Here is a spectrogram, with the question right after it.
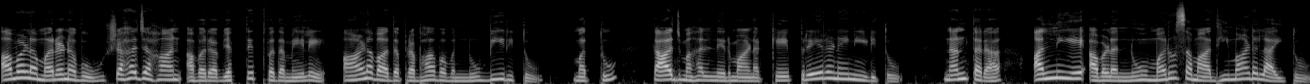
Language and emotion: Kannada, neutral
